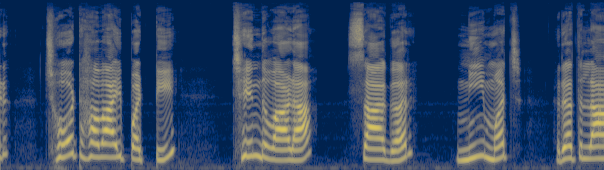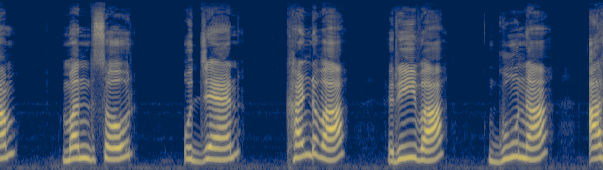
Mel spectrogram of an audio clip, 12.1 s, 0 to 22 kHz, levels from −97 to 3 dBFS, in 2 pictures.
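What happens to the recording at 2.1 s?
Nothing goes wrong at 2.1 s; the speech there runs on without any audible fault or interruption.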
